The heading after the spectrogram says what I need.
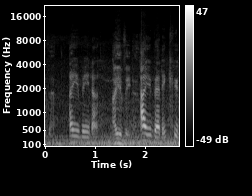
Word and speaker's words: Ayurvedic: Ayurvedic, you're correct.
